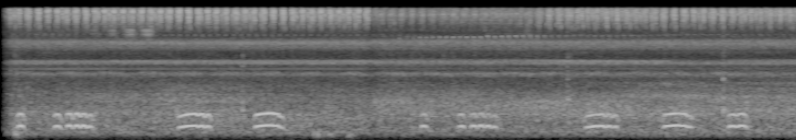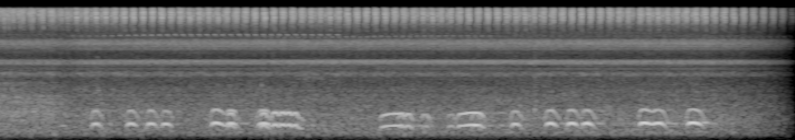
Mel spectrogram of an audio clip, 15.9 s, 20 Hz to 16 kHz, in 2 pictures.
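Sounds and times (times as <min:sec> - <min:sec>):
great horned owl hooting: 0:00.1 - 0:03.0, 0:04.1 - 0:07.6, 0:08.8 - 0:11.1, 0:11.7 - 0:15.1.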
